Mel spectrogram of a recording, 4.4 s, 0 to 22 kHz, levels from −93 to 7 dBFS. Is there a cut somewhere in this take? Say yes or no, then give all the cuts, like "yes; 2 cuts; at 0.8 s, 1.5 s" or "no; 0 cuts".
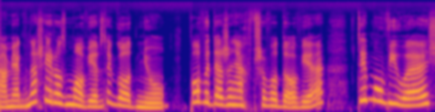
yes; 1 cut; at 1.0 s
